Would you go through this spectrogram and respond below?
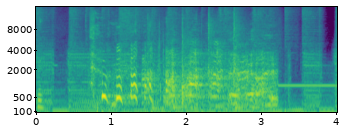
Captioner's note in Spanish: risas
